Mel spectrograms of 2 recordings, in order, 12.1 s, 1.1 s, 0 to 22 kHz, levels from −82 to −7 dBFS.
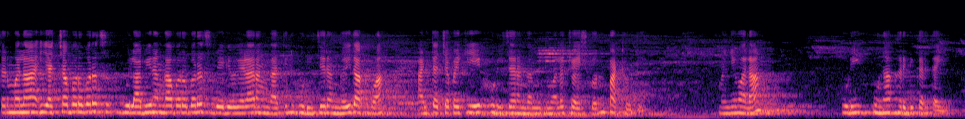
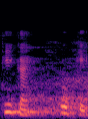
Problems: none marked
